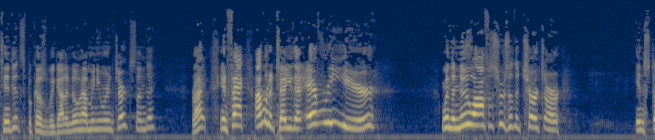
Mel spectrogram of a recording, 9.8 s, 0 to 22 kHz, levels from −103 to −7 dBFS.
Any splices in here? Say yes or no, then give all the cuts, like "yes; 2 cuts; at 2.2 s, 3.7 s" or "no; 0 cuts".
no; 0 cuts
